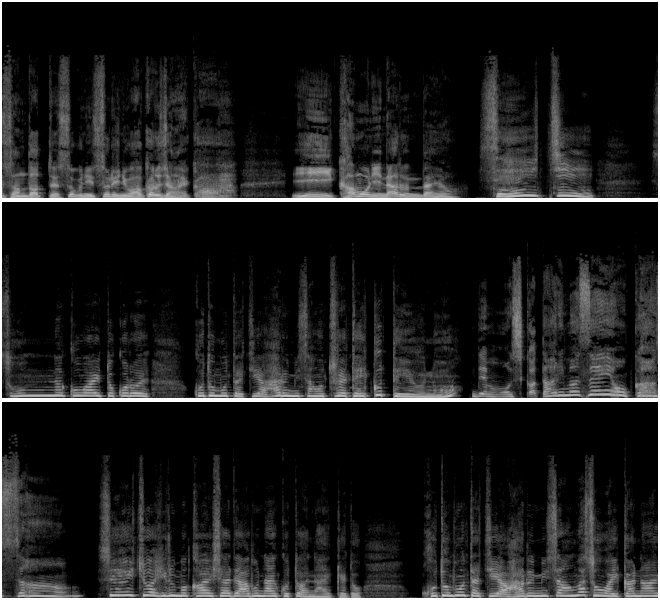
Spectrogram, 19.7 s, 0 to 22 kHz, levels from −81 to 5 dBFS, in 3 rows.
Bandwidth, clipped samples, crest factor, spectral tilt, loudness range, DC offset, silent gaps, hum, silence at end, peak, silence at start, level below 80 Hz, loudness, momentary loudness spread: 16.5 kHz; under 0.1%; 14 dB; -5 dB/octave; 2 LU; under 0.1%; 11.17-11.22 s; none; 0 s; -12 dBFS; 0 s; -62 dBFS; -25 LUFS; 8 LU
